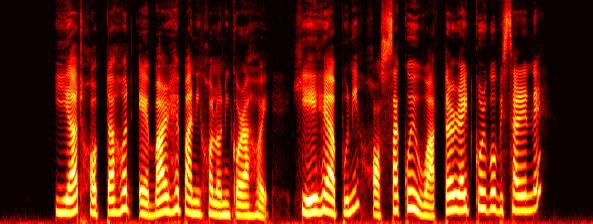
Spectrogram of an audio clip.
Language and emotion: Assamese, disgusted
